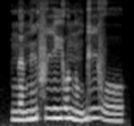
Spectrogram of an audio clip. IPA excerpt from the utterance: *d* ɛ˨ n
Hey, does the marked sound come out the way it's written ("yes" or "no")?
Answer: no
